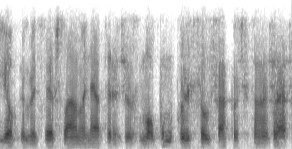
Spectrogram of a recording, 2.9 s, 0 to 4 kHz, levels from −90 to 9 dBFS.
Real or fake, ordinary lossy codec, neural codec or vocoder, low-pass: fake; Opus, 24 kbps; codec, 16 kHz, 1.1 kbps, Voila-Tokenizer; 3.6 kHz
